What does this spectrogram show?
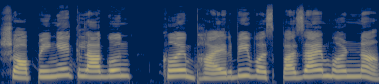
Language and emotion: Goan Konkani, neutral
